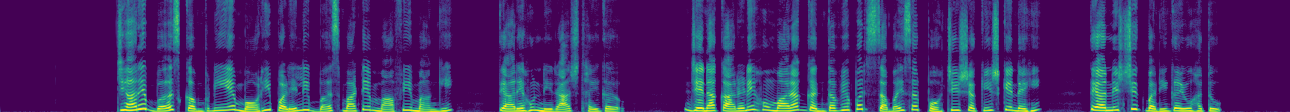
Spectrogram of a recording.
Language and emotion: Gujarati, sad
